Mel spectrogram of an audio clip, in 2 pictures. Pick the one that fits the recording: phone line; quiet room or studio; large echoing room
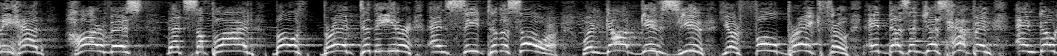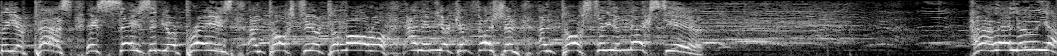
large echoing room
